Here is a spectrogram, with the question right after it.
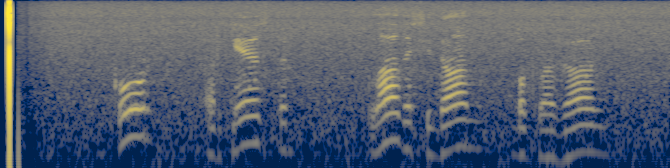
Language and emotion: Russian, sad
